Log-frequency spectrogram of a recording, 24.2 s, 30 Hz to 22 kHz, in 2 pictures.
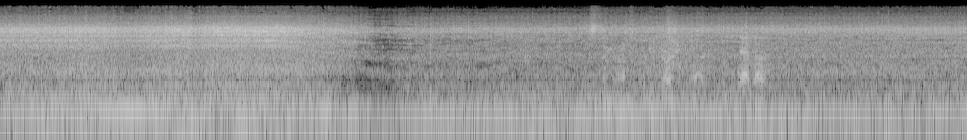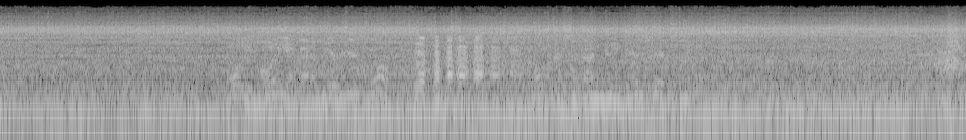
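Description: The 1938 Graham's supercharged straight-six running steadily as the car drives along, heard from inside the cabin with road noise. The sound drops briefly about four and a half seconds in.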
